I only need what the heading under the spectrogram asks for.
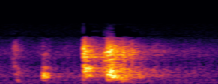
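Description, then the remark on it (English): An outer door being opened: two soft clicks, then a louder clunk and a scraping rush that trails off over about a second, with no voices. “Then here goes the outer door.”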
